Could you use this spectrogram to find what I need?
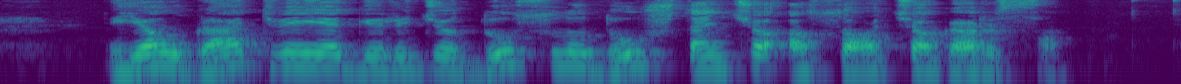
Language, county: Lithuanian, Utena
